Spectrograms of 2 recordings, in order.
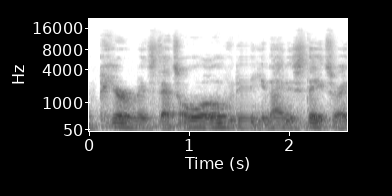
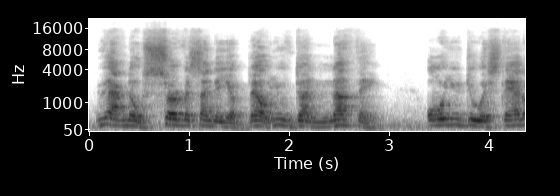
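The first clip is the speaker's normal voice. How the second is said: loud scornful list; 4 semitones higher, 6 dB louder than usual. Real, not acted. Berating his critics one flaw at a time, loud and scornful. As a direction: hammer home every failing like a verdict. Listing critics' failings, heated rant.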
